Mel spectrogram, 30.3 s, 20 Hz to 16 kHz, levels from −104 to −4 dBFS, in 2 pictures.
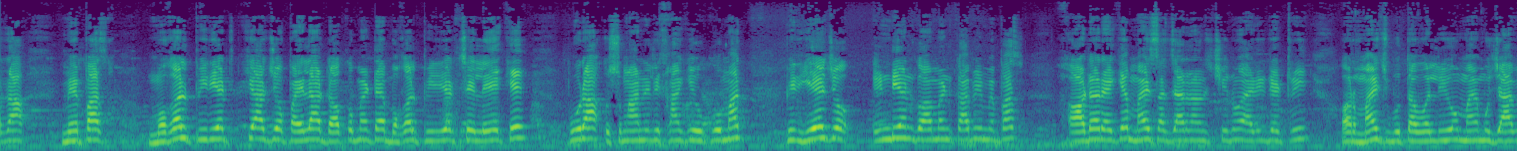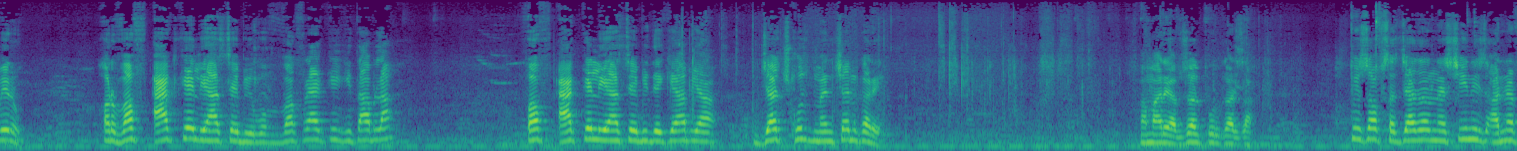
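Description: No technical faults can be heard anywhere in this audio.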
